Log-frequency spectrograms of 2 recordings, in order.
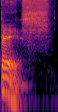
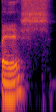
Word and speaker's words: pêche: Ça aidera à la prononciation du E ouvert. Et pêche, c'est comme pastèque.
